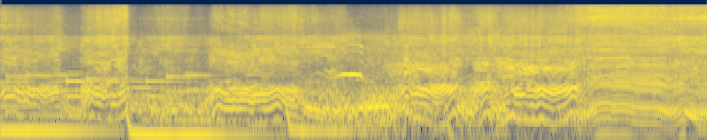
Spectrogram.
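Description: Motocross dirt bike engines revving up and falling back again and again, the pitch sweeping up and down every second or so as the riders work the throttle, with music underneath in the first few seconds.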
